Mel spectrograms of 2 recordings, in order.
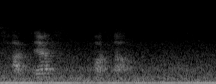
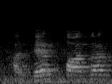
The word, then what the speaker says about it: hatef patah: So it's hatef patah pronounced as ah.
